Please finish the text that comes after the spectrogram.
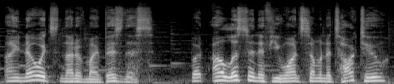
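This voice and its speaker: A man playing a kind, lovelorn young traveller in an English manga dub, narrating his story and speaking in an earnest, soft-hearted way. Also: fairly high pitch, lively intonation, fast talker, soft background music. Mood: earnest, concerned.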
